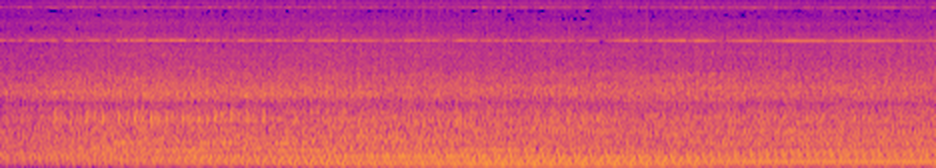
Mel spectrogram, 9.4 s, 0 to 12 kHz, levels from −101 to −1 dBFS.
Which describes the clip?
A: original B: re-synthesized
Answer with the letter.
A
